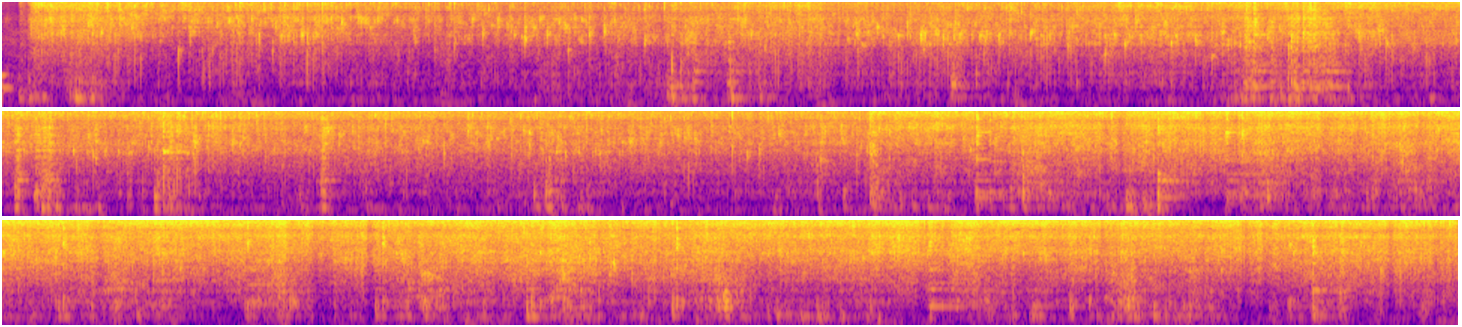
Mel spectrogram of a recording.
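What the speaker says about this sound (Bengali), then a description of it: "তেলে আরেকটু তেল দিয়ে দেব। পটলটা ভেজে নেব।" Pointed gourd (potol) fries in oil, a continuous close sizzle with frequent stirring clatter. It grows louder and denser about halfway through.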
